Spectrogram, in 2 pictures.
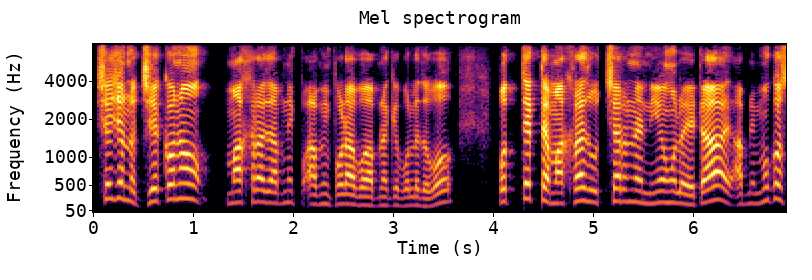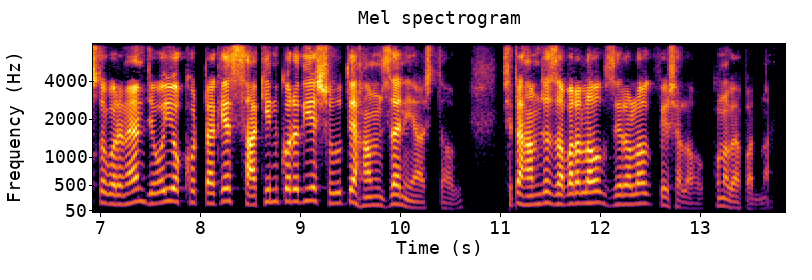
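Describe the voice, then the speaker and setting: A man teaching where Arabic letters are pronounced, patiently repeating and demonstrating each sound slowly, with a Bengali accent. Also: high voice, fairly bright tone, clean tone, dry recording, clean studio sound. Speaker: Quran recitation teacher. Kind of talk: explaining Arabic letter pronunciation.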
